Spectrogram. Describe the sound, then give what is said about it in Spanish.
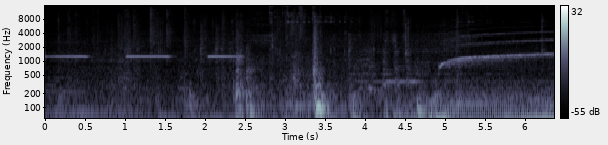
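Traffic rumbles as a few evenly spaced electronic beeps sound, then near the end an ambulance siren starts winding up, its tone rising steadily and growing louder. “De ambulancia.”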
